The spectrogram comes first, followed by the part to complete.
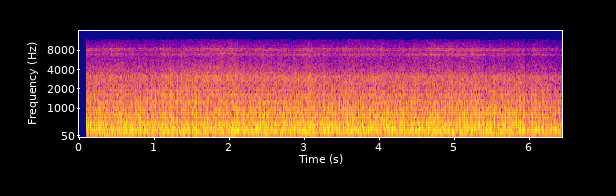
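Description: Eurocopter UH-72 Lakota twin-turbine helicopter running with its rotors turning, loud and steady.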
